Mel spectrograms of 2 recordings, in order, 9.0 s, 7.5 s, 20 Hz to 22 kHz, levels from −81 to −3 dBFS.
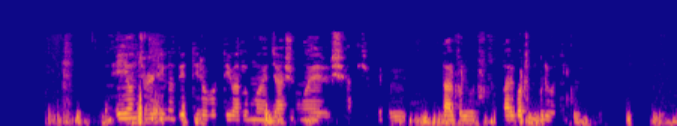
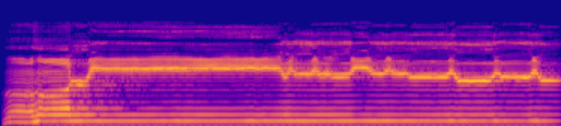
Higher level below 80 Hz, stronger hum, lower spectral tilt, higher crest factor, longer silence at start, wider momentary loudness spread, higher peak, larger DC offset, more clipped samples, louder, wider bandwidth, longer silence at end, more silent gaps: second, -56 dBFS vs -50 dBFS; neither; first, -6 dB/octave vs -4 dB/octave; first, 24 dB vs 14 dB; first, 0.65 s vs 0 s; first, 15 LU vs 4 LU; about the same, -2 dBFS vs -4 dBFS; second, under 0.1% vs 0.6%; neither; second, -27 LUFS vs -16 LUFS; second, 8 kHz vs 11 kHz; about the same, 0 s vs 0 s; first, 8.23-8.33 s, 8.49-8.64 s vs none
